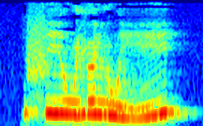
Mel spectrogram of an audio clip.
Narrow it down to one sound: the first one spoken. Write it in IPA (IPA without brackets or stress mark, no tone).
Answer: f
